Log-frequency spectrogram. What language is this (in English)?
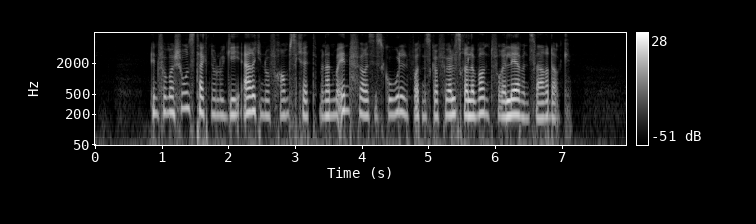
Norwegian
